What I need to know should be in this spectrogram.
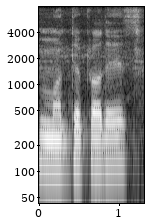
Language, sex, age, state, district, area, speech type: Odia, male, 30-45, Odisha, Nuapada, urban, spontaneous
